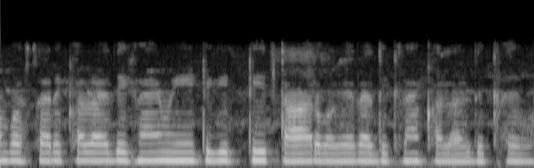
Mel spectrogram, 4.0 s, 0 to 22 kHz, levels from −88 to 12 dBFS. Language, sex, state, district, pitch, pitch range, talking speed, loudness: Hindi, female, Bihar, Sitamarhi, 195 Hz, 185-200 Hz, 180 wpm, -16 LUFS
